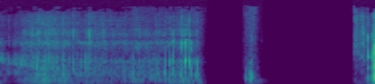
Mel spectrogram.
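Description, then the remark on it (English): A noisy slurping sip of a cappuccino lasting about a second, then a brief pause, a soft gulp, and a louder wet swallow at the end. “Is a little swift sip of cappuccino to help things along.”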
